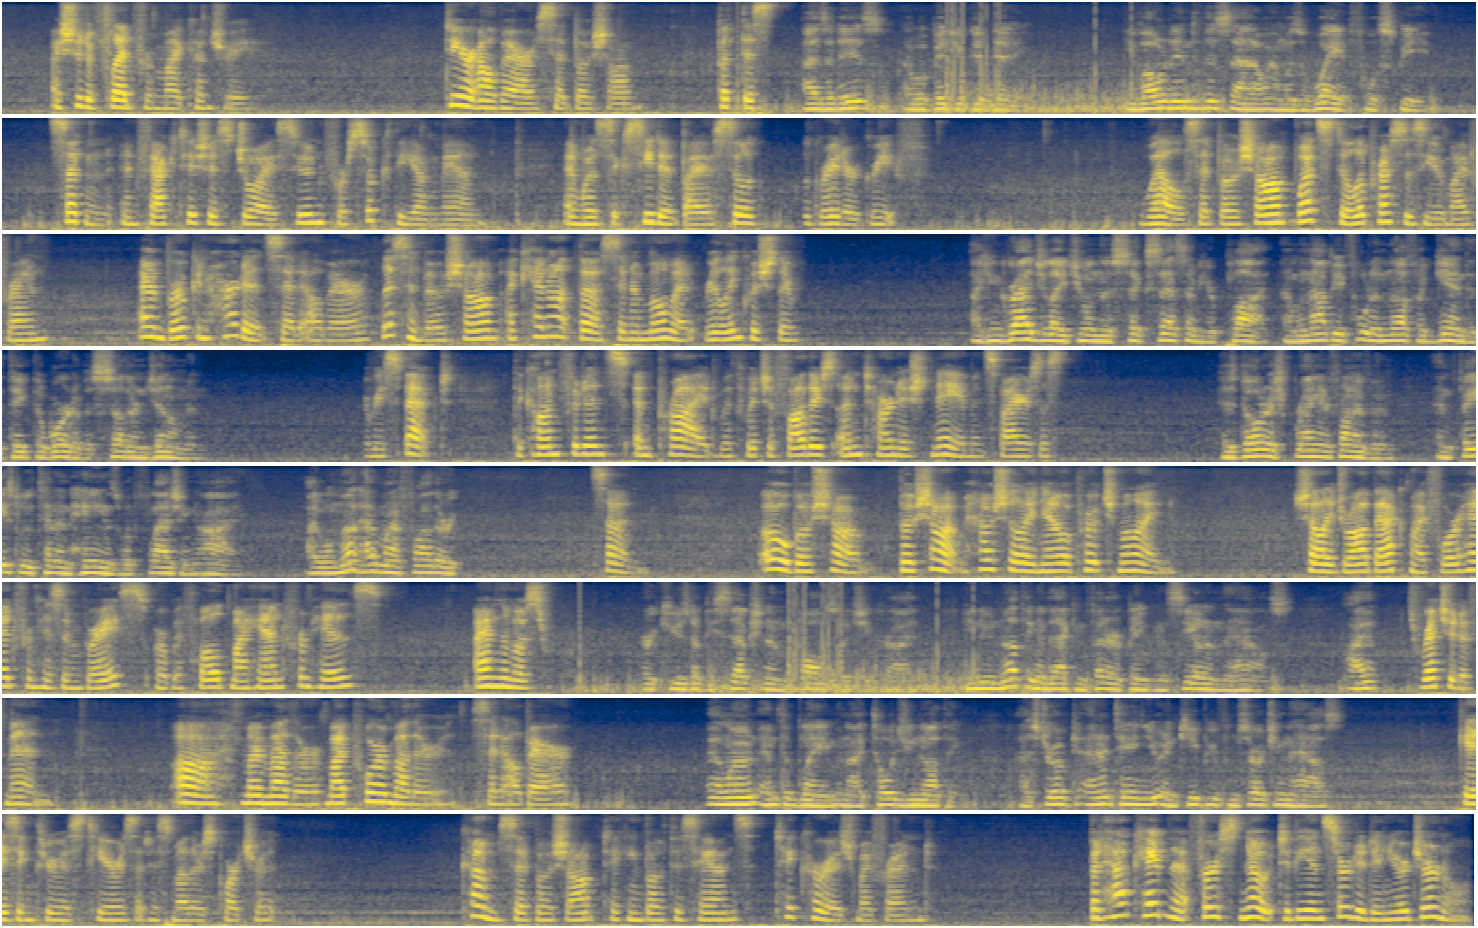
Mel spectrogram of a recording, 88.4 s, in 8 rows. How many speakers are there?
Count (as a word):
two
